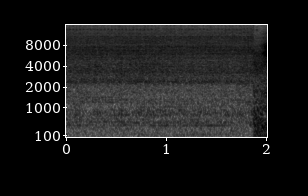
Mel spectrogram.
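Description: Mercedes-Benz CLA 180's 1.3-litre turbocharged four-cylinder engine idling just after start-up: a faint, steady running sound.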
